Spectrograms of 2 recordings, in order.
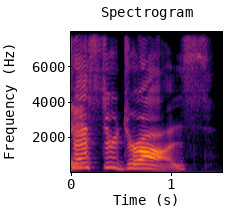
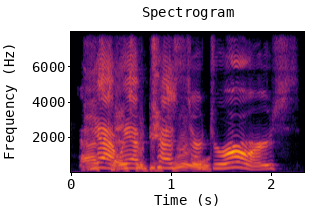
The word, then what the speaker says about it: Chester Draws: My instinct is to say drawers. Because we have Chester Drawers, but I want to say it like, you know, that you put clothes in, like a dresser drawer, Chester drawer, but it's Chester Draws, and he's at 294.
